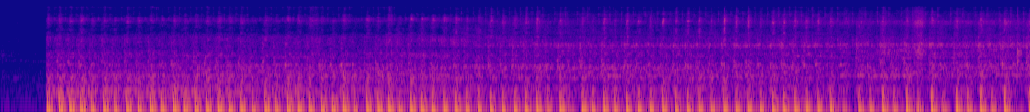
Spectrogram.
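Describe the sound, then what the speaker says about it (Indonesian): A custom motorcycle engine starts abruptly and then idles close by, a loud, fast, even chain of exhaust pulses that keeps running to the end. "Langsung saja kita hidupkan mesin"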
